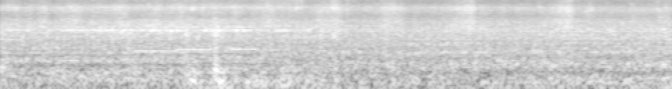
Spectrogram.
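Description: Steady rushing background noise with no clear single source, and a couple of faint thin whistling tones partway through.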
